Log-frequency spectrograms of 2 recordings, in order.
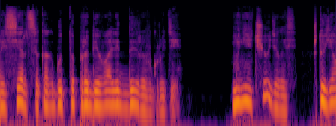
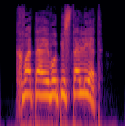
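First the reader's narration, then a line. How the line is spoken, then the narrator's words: Shout. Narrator (Russian): крикнула Блю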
